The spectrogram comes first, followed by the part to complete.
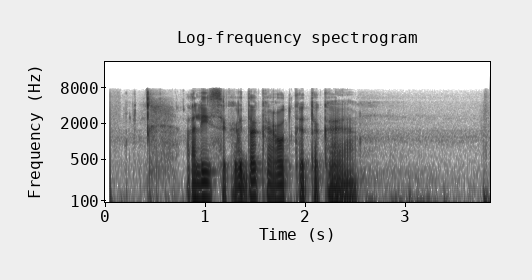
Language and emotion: Russian, neutral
